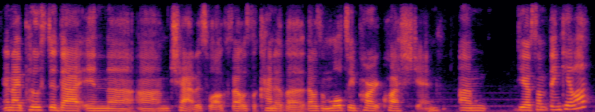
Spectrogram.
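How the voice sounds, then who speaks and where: A woman moderating a panel on a video call, reading out audience questions in a soft-spoken way. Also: low-pitched, quick pace, slight background noise. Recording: muffled video call audio.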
